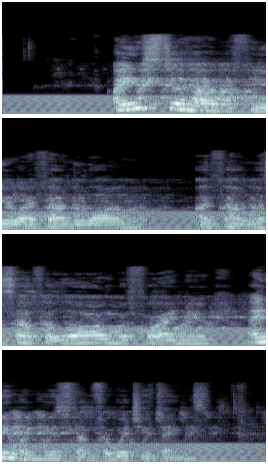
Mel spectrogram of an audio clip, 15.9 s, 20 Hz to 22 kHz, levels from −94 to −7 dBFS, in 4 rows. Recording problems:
off-mic speech; far
wrong speed and pitch; too slow and too low; 0.5 times normal speed
echo of what is said; noticeable; throughout; 350 ms later, 15 dB below the speech
room echo; slight; dies away in 0.3 s
electrical hum; noticeable; throughout; 60 Hz, 15 dB below the speech

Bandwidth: 7.5 kHz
